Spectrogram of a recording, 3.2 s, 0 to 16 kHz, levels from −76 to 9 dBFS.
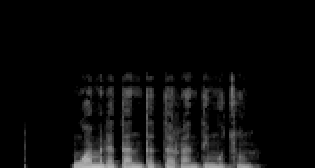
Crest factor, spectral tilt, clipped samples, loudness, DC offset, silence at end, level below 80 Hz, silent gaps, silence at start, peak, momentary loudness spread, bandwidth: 20 dB; -6.5 dB/octave; under 0.1%; -24 LUFS; under 0.1%; 0.65 s; -68 dBFS; none; 0.75 s; -6 dBFS; 12 LU; 9.2 kHz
